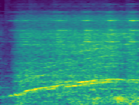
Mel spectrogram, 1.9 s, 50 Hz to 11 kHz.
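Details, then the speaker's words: Chinese 3000 W electric motor and controller newly wired into a Jeep UTV conversion, tested with wheels spinning: clean electric whine climbing smoothly in pitch from middle to top speed setting, no roughness; motor responding normally. "and then we'll go to the top okay speed switch is working"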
